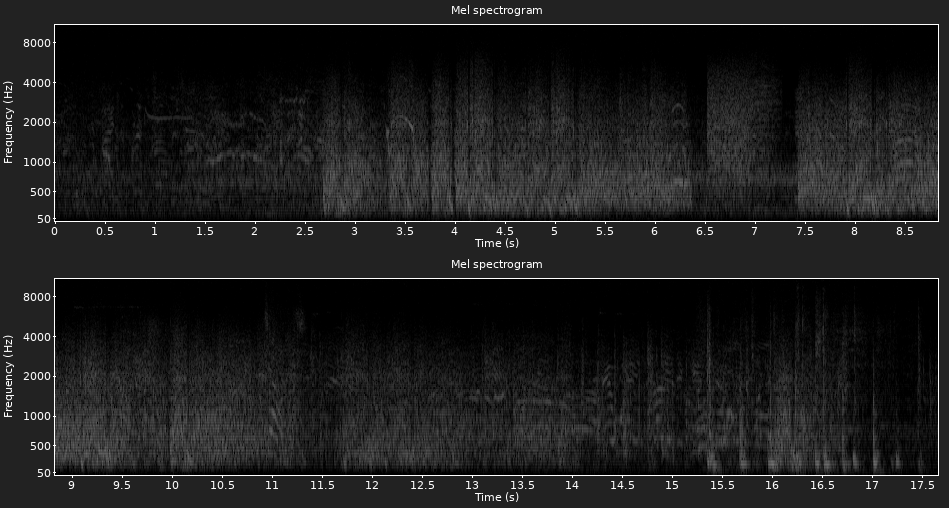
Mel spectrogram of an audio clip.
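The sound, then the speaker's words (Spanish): Heavy gunfire during a whale hunt as the whale surfaces. Many dense, rumbling shots blend into a sustained roar, with voices mixed in and sharper cracks near the end. “Atentos ahora. Disparad en cuanto salga.”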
